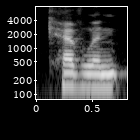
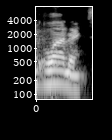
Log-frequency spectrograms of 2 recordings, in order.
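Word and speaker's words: Kivlenieks: 4th of July was the death of Mattis Kivlin. I don't even know how to say it. Perfectly before the show. Kivlenix.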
